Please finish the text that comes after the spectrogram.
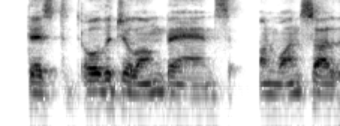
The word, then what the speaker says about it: Geelong: Like for a while there were all these bands from Geelong. I think that's how you pronounce it. Obviously, Geelong, yeah. Geelong. Yeah. Geelong.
